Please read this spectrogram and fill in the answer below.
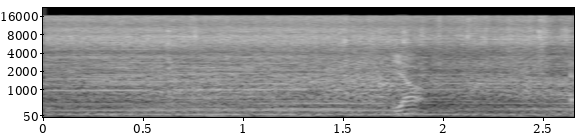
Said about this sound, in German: Ein bisschen verwirrender Ton. Ich weiss, ja. Er ist nicht ein Mixer, ist auch kein Häcksler. Nein, es ist ein Laut. Laubbläser. Laubbläser, ähm, sehr ein heikles Thema.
